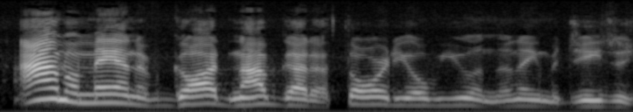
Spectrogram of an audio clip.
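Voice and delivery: loud, indignant opening that settles down; retold angry declaration of authority; mad. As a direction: hit it hard, then ease off. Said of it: "it just made me mad".

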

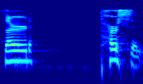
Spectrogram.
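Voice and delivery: THIRD, pause, PERSON, each set apart; emphasis on PERSON. Shown as a demonstration. Preacher stresses the series title to congregation, emphasis on PERSON. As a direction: land PERSON firmly after a long pause. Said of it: "Emphasis on the person".

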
